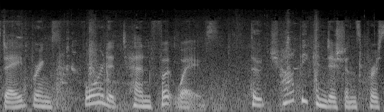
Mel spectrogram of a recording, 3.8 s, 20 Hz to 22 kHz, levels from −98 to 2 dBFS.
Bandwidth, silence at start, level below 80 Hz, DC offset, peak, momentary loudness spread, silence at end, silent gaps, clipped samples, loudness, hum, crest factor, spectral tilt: 15.5 kHz; 0 s; -56 dBFS; under 0.1%; -14 dBFS; 5 LU; 0 s; none; under 0.1%; -31 LUFS; none; 18 dB; -5.5 dB/octave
